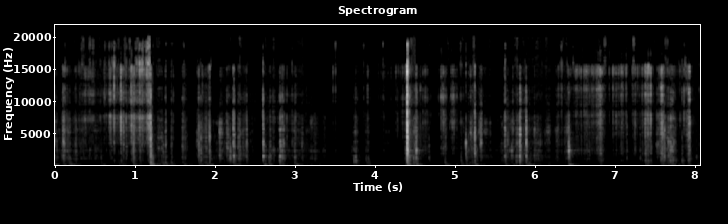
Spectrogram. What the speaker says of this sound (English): So, I'll start pulling the tape off.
